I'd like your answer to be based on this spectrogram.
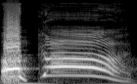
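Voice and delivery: very high, loud, broken anguished cry, "God" stretched. Speaker demonstrates how a man cries out to god, crying out. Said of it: "a cry is like what the sound guys hate because it peaks everything".

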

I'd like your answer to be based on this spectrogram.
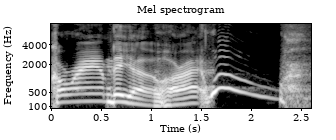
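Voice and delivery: exaggerated Texas drawl with drawn-out, swooping "woo". Explaining a latin phrase, the speaker imitates the audience in an exaggerated texas accent. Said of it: "or as we would say in Texas".

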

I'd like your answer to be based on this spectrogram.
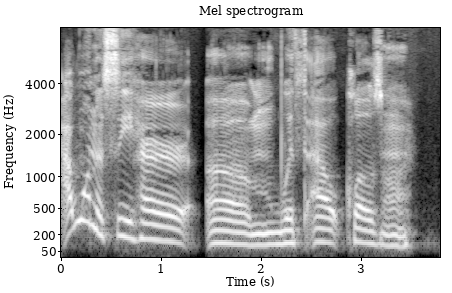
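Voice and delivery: usual speaking voice

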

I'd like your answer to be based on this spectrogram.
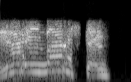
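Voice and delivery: acted-out very high, high-pitched yelling shout. Retelling a fan's reply during a game: imitating a fan yelling back. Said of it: "he yells back".

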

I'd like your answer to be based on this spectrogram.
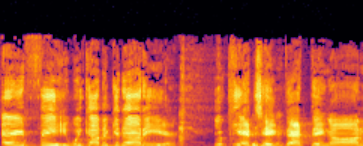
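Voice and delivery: exaggerated New York accent. A player imitating V's bird from the game, New Yorker stereotype accent. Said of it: "just sounds like a New Yorker stereotype".

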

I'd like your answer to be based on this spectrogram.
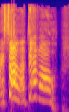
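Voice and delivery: piercing, very high, very loud shriek. Retelling a scene where the blonde girl in the cabin screams: imitating someone screaming.

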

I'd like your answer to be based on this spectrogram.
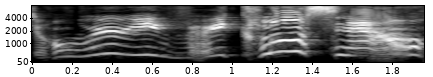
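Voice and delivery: very high, loud, sing-song, swooping goblin creature voice. Voicing a large goblin turning to attack: goblin voice. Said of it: "the larger goblin's turn ... it says again".

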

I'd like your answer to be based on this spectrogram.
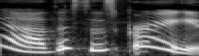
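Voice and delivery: tiny, very high little moose voice. Retelling how she checked with the moose for her brother, little moose voice. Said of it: "she did the little moose voice like".

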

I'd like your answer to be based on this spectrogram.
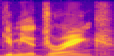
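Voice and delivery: with a little attitude. Showing the congregation how to say the line: with a little attitude. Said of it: "say with a little attitude".

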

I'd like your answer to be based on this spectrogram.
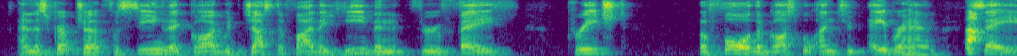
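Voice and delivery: slow, careful, deliberate, unhurried reading aloud. Asked to read the verse real slow so he can be stopped, slow reading. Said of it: "Just read it real slow".

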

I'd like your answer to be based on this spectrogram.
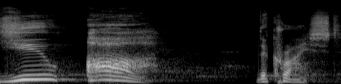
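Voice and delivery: emphatic, firm, certain, definite delivery. Speaker quoting someone's reply to the group, retelling an emphatic declaration. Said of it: "But he says emphatically".

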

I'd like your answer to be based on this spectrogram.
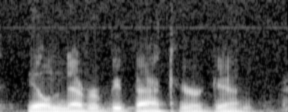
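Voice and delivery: hushed, very soft half-whispered aside. Retelling a pastor's remark about the last preacher: imitating Pastor Hagan half-whispering. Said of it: "And he whispers".

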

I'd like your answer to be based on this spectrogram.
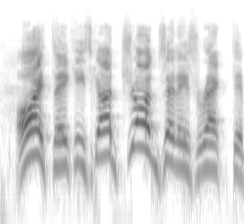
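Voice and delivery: very loud, put-on Australian accent. Commenting on a man with flight psychosis and crazy eyes, switching into an Australian accent. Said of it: "I got to do an Australian accent".

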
